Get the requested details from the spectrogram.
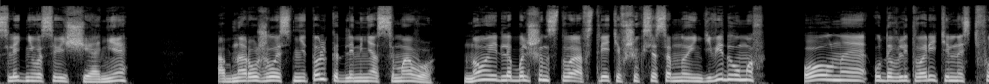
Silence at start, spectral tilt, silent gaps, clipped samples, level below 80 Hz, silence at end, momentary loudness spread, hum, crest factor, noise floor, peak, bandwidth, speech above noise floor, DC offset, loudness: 0 s; -4 dB/octave; 1.38-1.44 s, 4.54-4.60 s, 7.86-7.98 s; under 0.1%; -52 dBFS; 0 s; 6 LU; none; 14 dB; -66 dBFS; -2 dBFS; 17 kHz; 51 dB; under 0.1%; -15 LUFS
